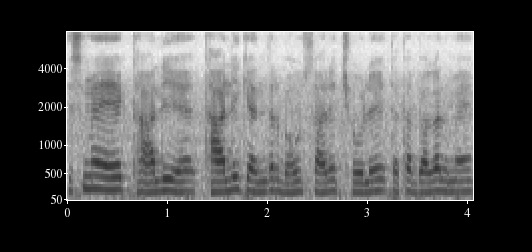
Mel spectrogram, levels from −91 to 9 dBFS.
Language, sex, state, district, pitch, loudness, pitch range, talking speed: Hindi, male, Bihar, Vaishali, 185 Hz, -19 LUFS, 180-200 Hz, 205 wpm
